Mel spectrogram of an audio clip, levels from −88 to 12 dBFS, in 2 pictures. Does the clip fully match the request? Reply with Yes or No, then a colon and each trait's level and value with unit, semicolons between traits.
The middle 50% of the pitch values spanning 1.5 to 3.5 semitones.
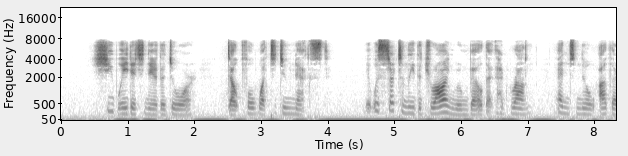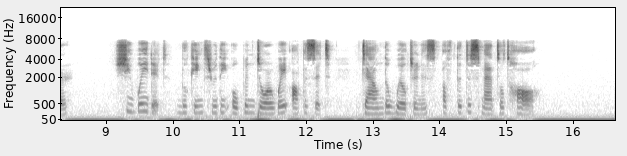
No: average, 3.9 semitones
